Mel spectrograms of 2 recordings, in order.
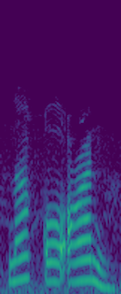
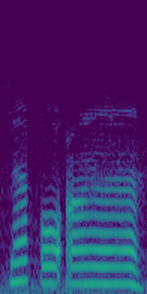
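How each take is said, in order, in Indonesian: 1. Kata ini berakhir dengan bunyi n. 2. Kata ini berakhir dengan vokal a biasa. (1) "Ini tulisannya naqo'an" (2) "dibacanya menjadi fathah"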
